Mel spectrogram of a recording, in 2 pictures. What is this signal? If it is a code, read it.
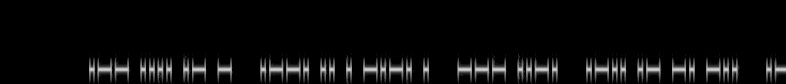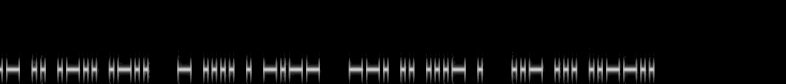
Morse code, heard as a keyed tone, about 28 wpm, 700 Hz. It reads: WHAT PIECE OF LAND WILL THEY GIVE US?
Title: Sentences from Top 1000 Words - Review Part 2 - 28wpm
